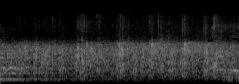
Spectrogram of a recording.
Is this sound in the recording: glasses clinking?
no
